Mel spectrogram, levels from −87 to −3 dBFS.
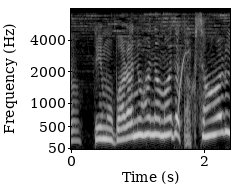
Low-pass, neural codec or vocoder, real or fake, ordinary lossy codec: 7.2 kHz; none; real; none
